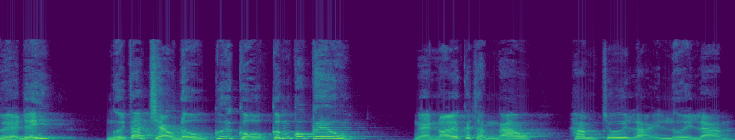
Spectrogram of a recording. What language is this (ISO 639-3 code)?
vie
